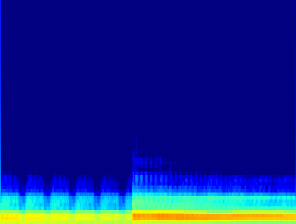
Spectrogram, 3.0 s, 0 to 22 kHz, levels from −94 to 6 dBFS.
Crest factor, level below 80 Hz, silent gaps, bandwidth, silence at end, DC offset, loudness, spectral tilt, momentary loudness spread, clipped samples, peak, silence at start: 12 dB; -54 dBFS; none; 3.7 kHz; 0 s; under 0.1%; -24 LUFS; -8.5 dB/octave; 12 LU; under 0.1%; -12 dBFS; 0 s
